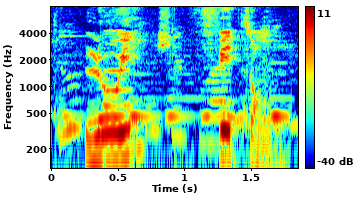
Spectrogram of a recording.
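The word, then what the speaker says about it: Louis Vuitton: ini atau kali pernah membelinya ini dia cara pelafalan brand-brand terkenal dari Perancis yang pertama Louis vitton yang kedua ini agak muda Syanel yang keempat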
